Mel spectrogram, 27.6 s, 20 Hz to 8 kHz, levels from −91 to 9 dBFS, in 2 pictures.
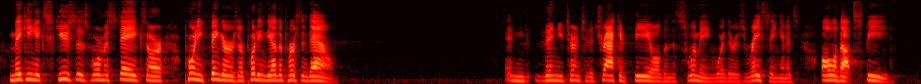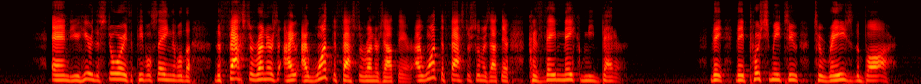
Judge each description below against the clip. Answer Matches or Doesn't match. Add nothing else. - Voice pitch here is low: Doesn't match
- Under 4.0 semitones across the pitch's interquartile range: Doesn't match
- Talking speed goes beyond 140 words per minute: Matches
